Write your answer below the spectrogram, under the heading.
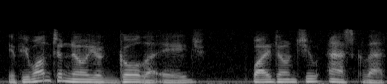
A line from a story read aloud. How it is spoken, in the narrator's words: His voice coldly accusing, Teg said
